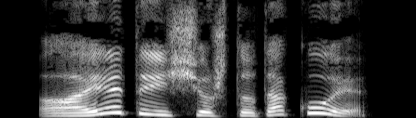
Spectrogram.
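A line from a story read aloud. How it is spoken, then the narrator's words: Exclaiming. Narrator (Russian): воскликнул Яр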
